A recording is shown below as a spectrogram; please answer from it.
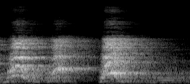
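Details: Kanni dog barking at a lion shown on TV: two sharp, harmonic barks about a second apart, the second slightly louder and longer, fading quickly.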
